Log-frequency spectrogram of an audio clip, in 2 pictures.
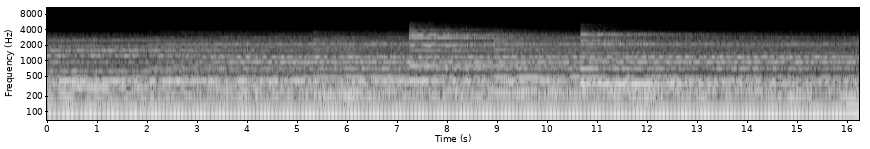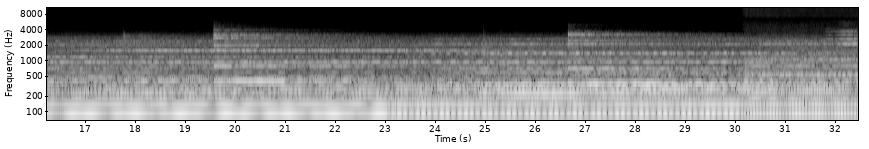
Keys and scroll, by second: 23.8 space, 30.3 space.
